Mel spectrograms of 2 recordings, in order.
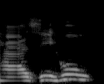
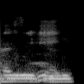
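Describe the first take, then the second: First: The word ends in an u vowel. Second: The word ends in an i vowel. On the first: The speaker calls it wrong. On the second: The speaker calls it right.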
